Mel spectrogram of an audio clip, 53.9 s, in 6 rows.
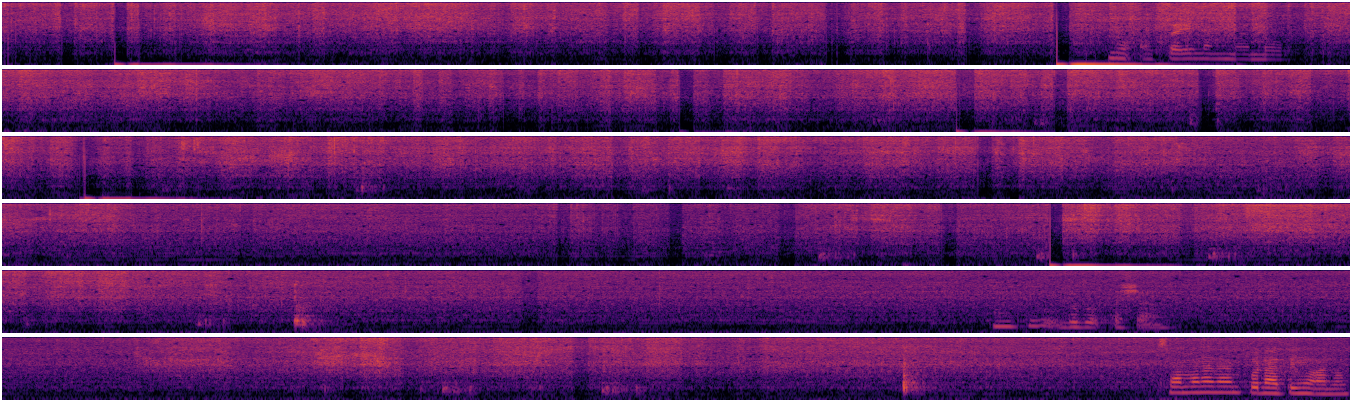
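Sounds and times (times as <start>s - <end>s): food sizzling in a wok: 0.0s - 53.9s
spatula scraping and tapping pan: 32.3s - 32.9s, 33.8s - 36.4s, 47.0s - 49.5s.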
